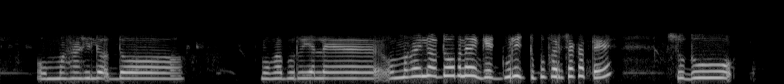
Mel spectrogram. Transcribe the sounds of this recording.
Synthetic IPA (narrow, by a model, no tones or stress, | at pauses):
ṵmːaɦaɦilɔʔd̪ɔ | mɔɡabuɾujalɛṵmːaɦãhilɔʔd̪ɔmanaɡɛc̚ˀɡuɾic̚ˀt̪upupʰaɾt͡ʃakat̪ɛ | sud̪u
